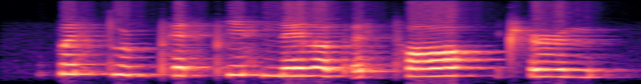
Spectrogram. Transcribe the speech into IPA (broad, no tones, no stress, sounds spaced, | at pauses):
p ə s tʷ ə˞ b pʰ ɛ s pʰ i s n ɛ l ɔ tʼ ə s tʰ ɔ | t͡ʃʼ ə˞ n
